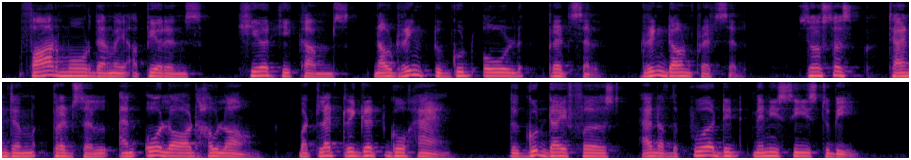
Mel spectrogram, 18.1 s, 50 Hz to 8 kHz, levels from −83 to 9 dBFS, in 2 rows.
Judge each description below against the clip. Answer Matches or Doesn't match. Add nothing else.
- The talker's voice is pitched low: Matches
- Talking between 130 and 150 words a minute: Matches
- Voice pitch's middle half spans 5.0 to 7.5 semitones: Doesn't match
